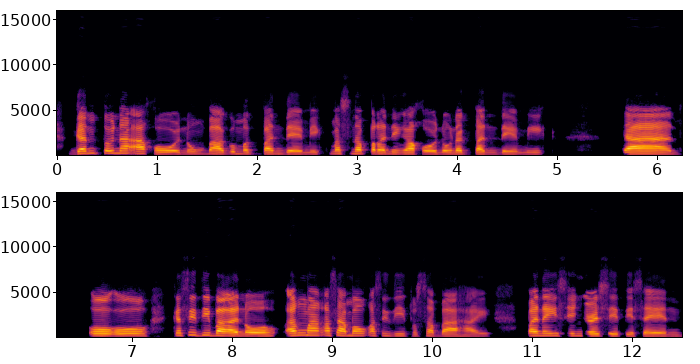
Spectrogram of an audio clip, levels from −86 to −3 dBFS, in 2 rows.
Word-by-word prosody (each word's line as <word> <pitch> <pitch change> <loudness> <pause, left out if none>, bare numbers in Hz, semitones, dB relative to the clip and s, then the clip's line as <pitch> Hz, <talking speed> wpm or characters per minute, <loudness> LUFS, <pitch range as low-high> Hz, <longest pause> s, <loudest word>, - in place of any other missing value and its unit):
ganito 255 +4 +1
na 255 -3 +2
ako 185 -4 -1
no'ng 200 0 -10
bago 200 0 +1
mag-pandemic, 185 -5 -3
mas 215 +1 -6
napraning 200 -3 -1
ako 175 -2 0
no'ng 180 +1 -3
nag-pandemic. 175 -1 -4 0.8
Yan, 195 -3 +6 0.3
oo, 215 0 +1 0.2
kasi 270 +2 -3
'di 260 - 0
ba 220 -5 +6
ano, 185 -1 +1
ang 245 +3 +3
mga 250 -1 +1
kasama 230 -2 +1
ko - - -6
kasi 230 -1 -6
dito 200 -1 -11
sa 195 0 -5
bahay 160 -4 -3 0.4
panay 225 0 +2
senior 210 -1 -2
citizen. 175 -4 -3
200 Hz, 135 wpm, -24 LUFS, 180-225 Hz, 0.8 s, Yan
